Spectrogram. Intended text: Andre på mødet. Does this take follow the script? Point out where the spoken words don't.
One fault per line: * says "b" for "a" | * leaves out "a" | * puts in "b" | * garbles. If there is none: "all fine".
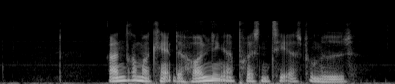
* puts in "markante holdninger præsenteres"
